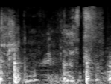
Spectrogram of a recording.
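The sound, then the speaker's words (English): A metal box rattles inside a piano, giving a few sharp, irregular clattering bursts over a low, hollow rumble, with brief quieter gaps between the knocks. “It sounds like something's rattling around in there.”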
